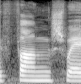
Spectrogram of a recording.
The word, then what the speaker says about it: feng shui: So the whole term is, the proper way to describe feng shui is to say feng shui, because that's how it's said in China.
